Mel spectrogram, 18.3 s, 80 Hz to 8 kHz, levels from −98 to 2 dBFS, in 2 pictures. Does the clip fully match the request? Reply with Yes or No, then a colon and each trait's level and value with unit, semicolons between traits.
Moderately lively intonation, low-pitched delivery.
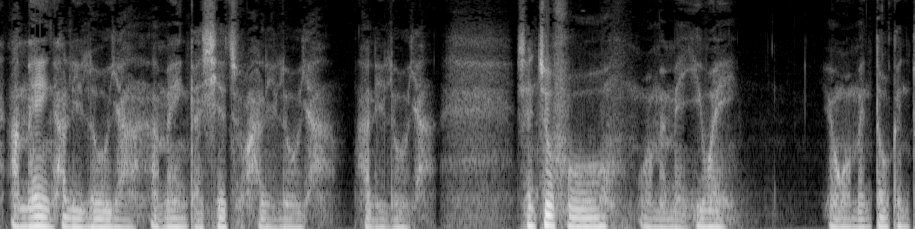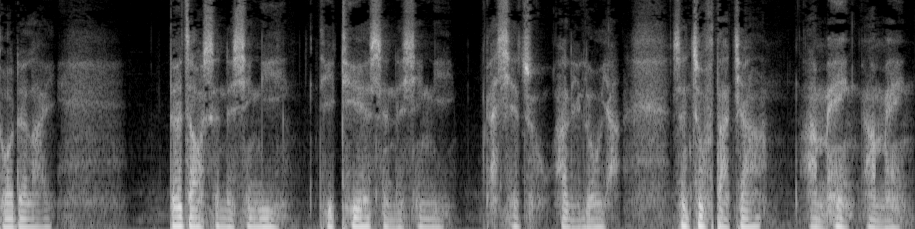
No: narrow, 2.1 semitones; low, 105 Hz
